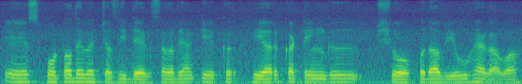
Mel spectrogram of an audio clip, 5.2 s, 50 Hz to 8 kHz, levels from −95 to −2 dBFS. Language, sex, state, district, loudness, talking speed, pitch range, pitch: Punjabi, male, Punjab, Kapurthala, -16 LUFS, 195 wpm, 115-125 Hz, 120 Hz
